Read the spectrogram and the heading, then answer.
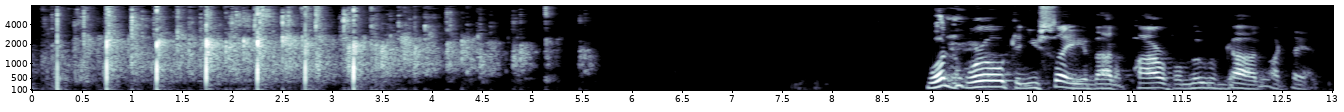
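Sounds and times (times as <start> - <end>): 
audience hand clapping: 0.0 - 5.7
speech: 9.0 - 12.9.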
